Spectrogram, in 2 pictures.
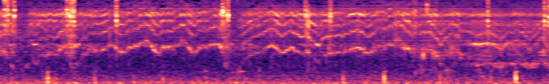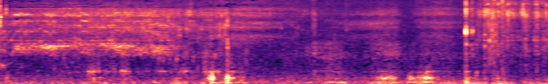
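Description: Penn spinning reel being cranked fast to reel in a hooked trout, its gears whirring with a wavering pitch for the first several seconds, with a few small clicks, over a low wind rumble on the microphone.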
